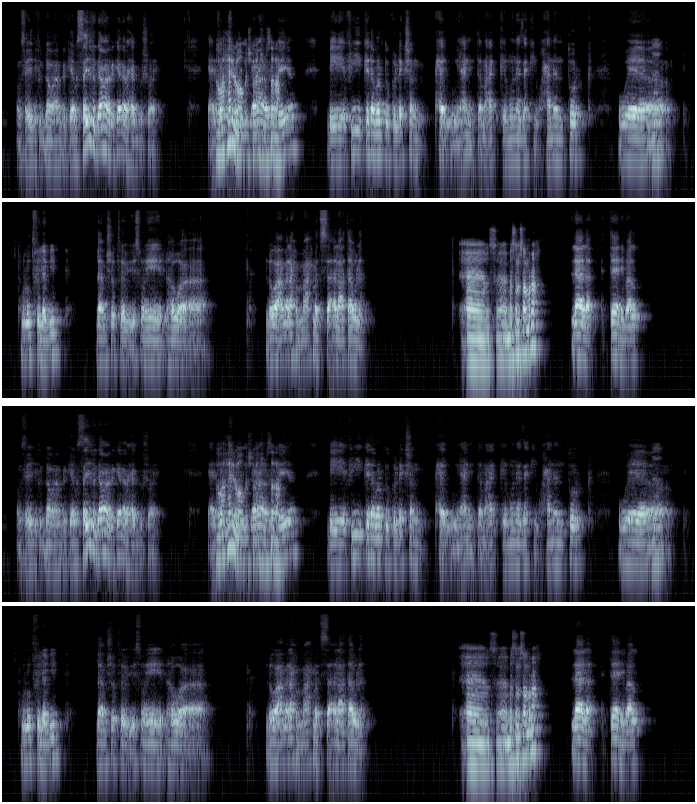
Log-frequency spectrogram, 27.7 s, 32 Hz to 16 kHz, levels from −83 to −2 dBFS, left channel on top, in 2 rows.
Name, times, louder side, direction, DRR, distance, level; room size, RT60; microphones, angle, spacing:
voice 1, 0.3-3.1 4.1-4.7 5.0-5.9 6.5-8.4 8.7-11.6 12.3-13.4 14.2-15.0 15.8-18.0 19.1-21.1 25.3-25.7 26.0-26.5, left 2 dB, 75° left, 1.9 m, -26 dB
voice 2, 4.3-5.5 13.0-13.2 23.0-24.6, left 3 dB, 45° left, 1.4 m, -25 dB
12.5 x 4.8 x 5.8 m
head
